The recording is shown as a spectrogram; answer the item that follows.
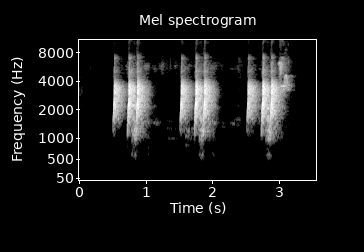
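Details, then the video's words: Quail calling: a crisp three-part note, one short burst then two quick ones, repeated about once a second in a quiet setting. "Batair sound nice sound"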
